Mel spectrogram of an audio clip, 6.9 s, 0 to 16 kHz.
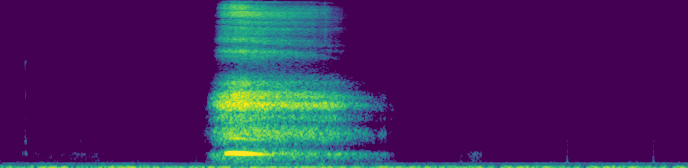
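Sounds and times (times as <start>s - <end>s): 
slow breathy exhale during a guided breathing exercise: 2.1s - 3.9s.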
